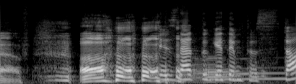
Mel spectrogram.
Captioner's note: laughing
